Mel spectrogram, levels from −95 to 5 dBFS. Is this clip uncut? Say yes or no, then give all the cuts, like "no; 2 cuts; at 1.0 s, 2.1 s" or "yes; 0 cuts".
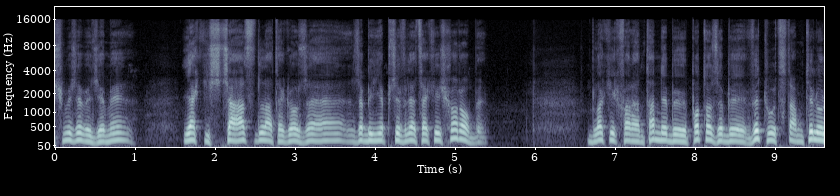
yes; 0 cuts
